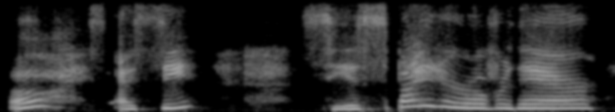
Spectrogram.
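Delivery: high, wavering frightened voice; high shaky mock fear; scared guest. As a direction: imitate her fright at a spider. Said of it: "She's like".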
